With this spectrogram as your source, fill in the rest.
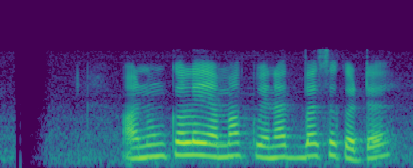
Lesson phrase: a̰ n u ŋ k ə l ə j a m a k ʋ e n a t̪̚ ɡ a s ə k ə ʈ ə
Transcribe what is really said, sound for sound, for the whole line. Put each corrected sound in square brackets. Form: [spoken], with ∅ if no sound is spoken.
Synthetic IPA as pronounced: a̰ n u ŋ k ə l ə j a m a k ʋ e n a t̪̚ [b] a s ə k ə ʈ ə

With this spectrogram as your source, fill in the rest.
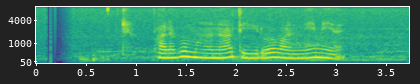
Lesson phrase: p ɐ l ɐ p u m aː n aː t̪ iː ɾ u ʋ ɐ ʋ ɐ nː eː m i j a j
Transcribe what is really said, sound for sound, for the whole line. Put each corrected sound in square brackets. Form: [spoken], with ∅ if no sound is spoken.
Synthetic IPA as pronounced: p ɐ l ɐ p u m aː n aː t̪ iː ɾ u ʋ ɐ ʋ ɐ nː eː m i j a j

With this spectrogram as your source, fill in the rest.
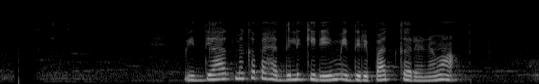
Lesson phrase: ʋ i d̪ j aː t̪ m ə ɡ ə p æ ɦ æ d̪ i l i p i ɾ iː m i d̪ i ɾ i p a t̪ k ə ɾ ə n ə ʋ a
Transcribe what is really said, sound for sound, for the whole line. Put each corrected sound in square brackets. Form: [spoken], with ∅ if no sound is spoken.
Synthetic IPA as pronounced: ʋ i d̪ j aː t̪ m ə [k] ə p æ ɦ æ d̪ i l i [k] i ɾ iː m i d̪ i ɾ i p a t̪ k ə ɾ ə n ə ʋ a

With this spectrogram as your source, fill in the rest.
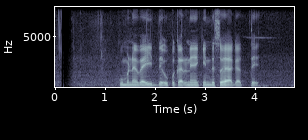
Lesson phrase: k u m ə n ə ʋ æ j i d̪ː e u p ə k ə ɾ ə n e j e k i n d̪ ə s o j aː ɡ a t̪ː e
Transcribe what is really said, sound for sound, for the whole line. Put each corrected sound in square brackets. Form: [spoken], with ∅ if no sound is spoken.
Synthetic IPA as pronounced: k u m ə n ə ʋ æ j i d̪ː e u p ə k ə ɾ ə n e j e k i n d̪ ə s o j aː ɡ a t̪ː e

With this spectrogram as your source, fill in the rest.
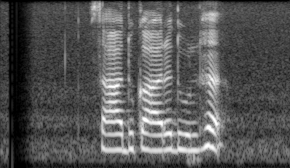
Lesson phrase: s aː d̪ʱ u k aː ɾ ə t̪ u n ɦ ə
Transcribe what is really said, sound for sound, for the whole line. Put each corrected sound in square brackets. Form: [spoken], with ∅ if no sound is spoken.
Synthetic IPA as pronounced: s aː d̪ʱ u k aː ɾ ə [d̪] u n ɦ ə

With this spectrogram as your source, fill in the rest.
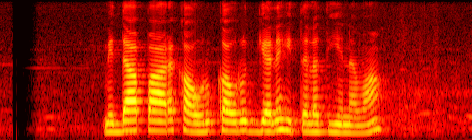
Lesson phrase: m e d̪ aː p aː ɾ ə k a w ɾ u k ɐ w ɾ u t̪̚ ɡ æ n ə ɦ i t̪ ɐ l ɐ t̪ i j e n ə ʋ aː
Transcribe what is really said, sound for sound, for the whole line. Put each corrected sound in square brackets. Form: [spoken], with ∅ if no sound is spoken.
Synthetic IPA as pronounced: m e d̪ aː p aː ɾ ə k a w ɾ u k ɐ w ɾ u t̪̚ ɡ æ n ə ɦ i t̪ [ə] l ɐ t̪ i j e n ə ʋ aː

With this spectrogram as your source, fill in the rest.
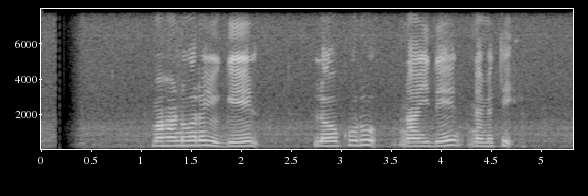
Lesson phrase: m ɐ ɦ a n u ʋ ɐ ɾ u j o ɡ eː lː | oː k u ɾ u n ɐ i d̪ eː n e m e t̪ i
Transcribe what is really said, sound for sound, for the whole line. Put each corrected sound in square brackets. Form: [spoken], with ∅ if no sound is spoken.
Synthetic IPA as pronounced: m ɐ ɦ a n u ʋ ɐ ɾ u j [u] ɡ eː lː | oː k u ɾ u n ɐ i d̪ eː n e m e t̪ i

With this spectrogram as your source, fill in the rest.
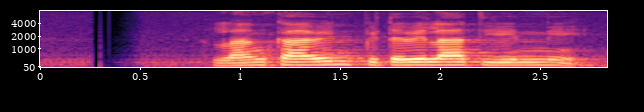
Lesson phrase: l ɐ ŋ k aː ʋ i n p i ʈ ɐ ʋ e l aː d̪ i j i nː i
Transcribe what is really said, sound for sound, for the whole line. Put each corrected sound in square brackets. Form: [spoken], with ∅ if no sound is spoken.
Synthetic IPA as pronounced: l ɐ ŋ k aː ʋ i n p i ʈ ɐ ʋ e l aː [t̪] i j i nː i

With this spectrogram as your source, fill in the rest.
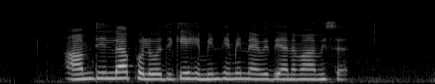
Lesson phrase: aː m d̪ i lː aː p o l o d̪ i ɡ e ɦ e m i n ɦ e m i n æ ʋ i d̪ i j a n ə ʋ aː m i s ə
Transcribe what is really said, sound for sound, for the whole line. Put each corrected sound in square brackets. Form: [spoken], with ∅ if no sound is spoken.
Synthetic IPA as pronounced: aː m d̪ i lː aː p o l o d̪ i ɡ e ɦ e m i n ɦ e m i n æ ʋ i d̪ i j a n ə ʋ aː m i s ə

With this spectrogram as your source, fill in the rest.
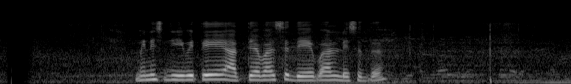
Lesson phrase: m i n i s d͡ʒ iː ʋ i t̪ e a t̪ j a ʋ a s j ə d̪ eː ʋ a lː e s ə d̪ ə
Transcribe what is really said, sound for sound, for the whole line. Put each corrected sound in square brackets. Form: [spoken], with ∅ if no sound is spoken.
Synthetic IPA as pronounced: m i n i s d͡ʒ iː ʋ i t̪ e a t̪ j a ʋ a s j ə d̪ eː ʋ a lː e s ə d̪ ə

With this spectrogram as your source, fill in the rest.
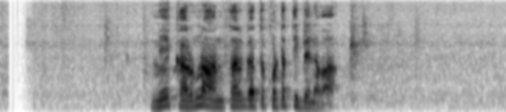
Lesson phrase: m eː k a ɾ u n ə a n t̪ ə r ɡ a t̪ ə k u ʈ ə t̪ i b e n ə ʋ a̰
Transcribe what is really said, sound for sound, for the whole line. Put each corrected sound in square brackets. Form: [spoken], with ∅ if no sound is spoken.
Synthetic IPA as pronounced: m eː k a ɾ u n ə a n t̪ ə r ɡ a t̪ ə k [o] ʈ ə t̪ i b e n ə ʋ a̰

